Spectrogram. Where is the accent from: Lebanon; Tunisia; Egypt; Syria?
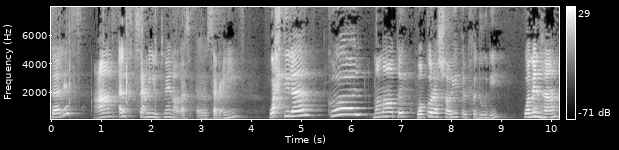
Lebanon; Beirut, Beirut Governorate; ولدت في بيروت وكبرت في هذه العاصمة عاصمة لبنان.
